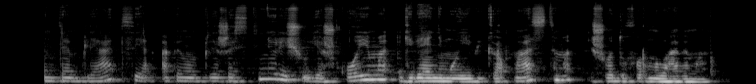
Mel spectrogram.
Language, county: Lithuanian, Klaipėda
